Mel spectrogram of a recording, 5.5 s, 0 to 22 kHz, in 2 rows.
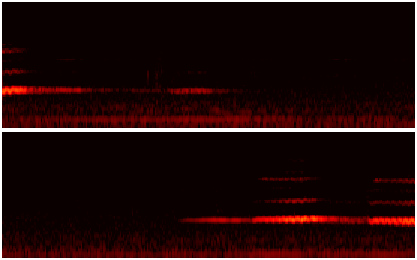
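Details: Chestnut-necklaced partridge (Arborophila charltonii) call, recorded 1 January: a long, steady whistled note that fades, then a louder rising whistle near the end, with a low background hum.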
